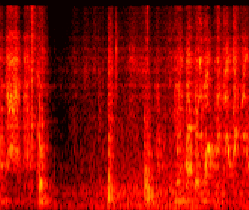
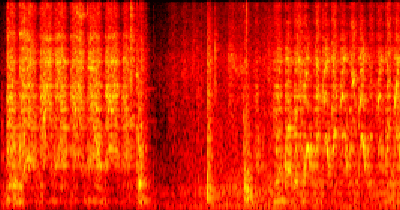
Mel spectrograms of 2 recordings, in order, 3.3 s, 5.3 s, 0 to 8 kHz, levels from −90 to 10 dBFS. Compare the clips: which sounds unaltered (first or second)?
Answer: second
